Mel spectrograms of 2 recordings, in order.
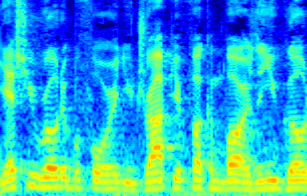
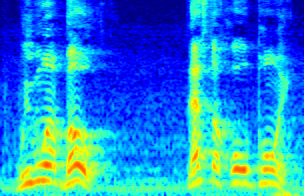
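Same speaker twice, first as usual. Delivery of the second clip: ordinary talk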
